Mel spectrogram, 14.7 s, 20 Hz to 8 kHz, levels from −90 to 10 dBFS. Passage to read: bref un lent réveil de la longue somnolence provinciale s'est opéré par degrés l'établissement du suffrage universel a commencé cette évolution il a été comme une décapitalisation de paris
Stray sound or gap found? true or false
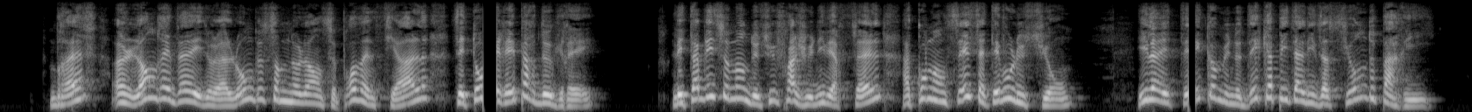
true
